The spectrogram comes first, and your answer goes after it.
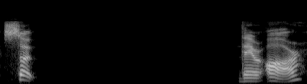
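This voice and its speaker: A man's voice: on the high side, lively intonation, very slow, sharp tone, no echo, dull audio. A man with a mixed English and South African accent presenting a live webinar for beginners in a chatty, explanatory way, addressing listeners directly. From England and South Africa. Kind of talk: live instructional webinar, conversational.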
